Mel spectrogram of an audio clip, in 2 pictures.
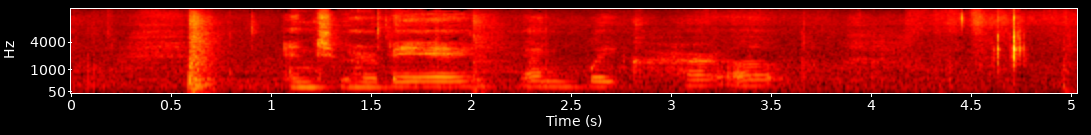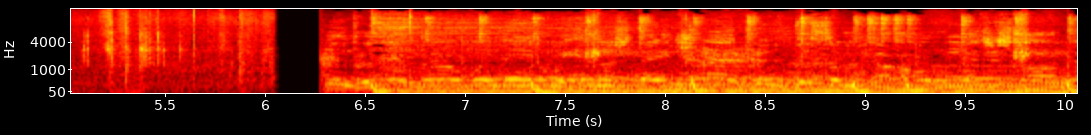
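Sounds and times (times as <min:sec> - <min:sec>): handling clicks and rustles: 0:04.4 - 0:06.1.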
